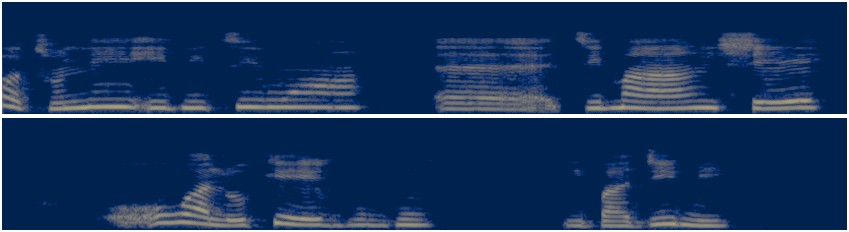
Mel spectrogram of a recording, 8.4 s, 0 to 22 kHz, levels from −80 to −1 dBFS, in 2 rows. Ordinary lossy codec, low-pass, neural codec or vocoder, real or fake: none; 7.2 kHz; vocoder, 22.05 kHz, 80 mel bands, WaveNeXt; fake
